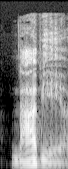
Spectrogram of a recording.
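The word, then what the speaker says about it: נביא: 여러분, 구약의 선지자, 예레미야 선지자, 이사야 선지자 할 때 그 선지자의 히브리어가 나비예요. 나비. 버터플라이가 아닙니다. 발음으로 나비입니다. 나비.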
